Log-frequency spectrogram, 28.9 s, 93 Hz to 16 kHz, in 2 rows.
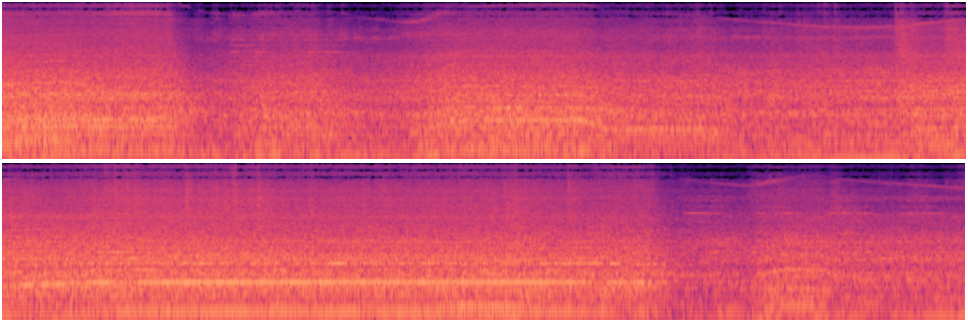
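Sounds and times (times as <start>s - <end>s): concrete mixer engine running: 0.0s - 28.9s.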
